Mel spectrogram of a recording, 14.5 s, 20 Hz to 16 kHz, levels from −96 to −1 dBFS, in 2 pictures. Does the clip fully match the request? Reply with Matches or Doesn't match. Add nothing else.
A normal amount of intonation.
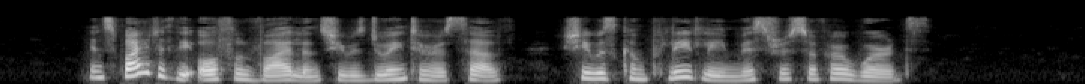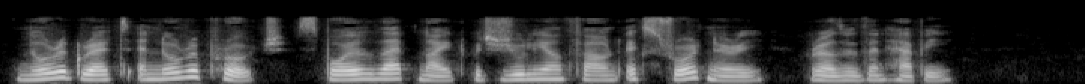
Matches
